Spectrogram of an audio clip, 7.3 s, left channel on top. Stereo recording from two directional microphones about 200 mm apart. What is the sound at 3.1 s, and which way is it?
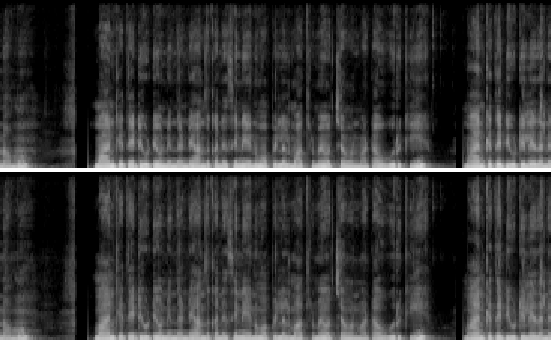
Speech, 40° right (ahead or behind).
